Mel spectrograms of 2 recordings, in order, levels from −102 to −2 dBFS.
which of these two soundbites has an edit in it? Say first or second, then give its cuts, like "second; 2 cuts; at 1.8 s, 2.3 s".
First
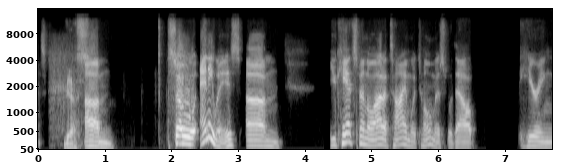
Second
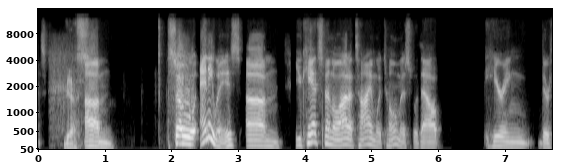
second; 1 cut; at 3.8 s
